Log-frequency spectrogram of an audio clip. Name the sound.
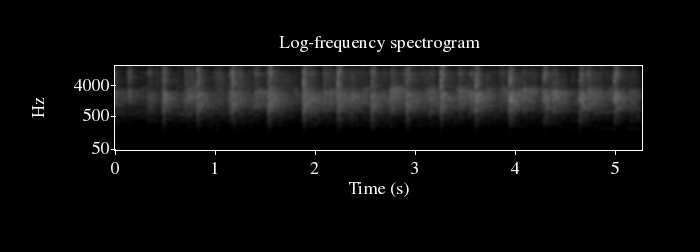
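audience clapping hands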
